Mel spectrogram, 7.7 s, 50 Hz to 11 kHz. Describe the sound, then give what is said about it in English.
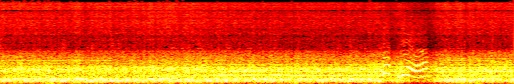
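A Formula One car engine running at high revs in fifth gear, around 10,000 rpm, on a fast, bumpy track: a steady, loud, droning roar held without a break, with a man talking over it. “Maximum speed, 10,000 revs in fifth gear. In Formula One. We're in third because it's uphill. Fifth gear here. Very fast.”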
